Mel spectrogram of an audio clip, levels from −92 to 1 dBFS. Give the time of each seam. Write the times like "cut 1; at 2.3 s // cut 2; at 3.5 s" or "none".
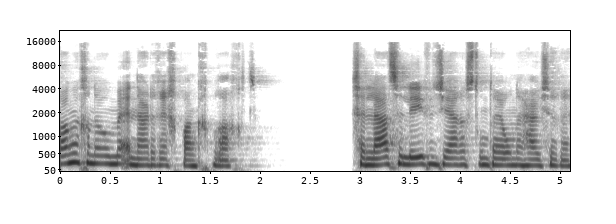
none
